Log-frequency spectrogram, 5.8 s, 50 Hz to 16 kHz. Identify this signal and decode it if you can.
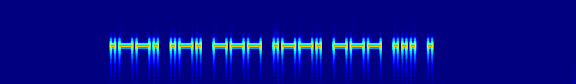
Morse code, heard as a keyed tone, about 28 wpm, 700 Hz. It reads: PROPOSE
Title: Seven Letter Words - 28wpm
